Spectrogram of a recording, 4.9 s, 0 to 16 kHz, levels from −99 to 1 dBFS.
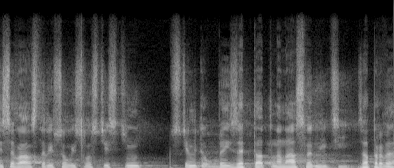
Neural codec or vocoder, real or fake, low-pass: codec, 32 kHz, 1.9 kbps, SNAC; fake; 14.4 kHz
